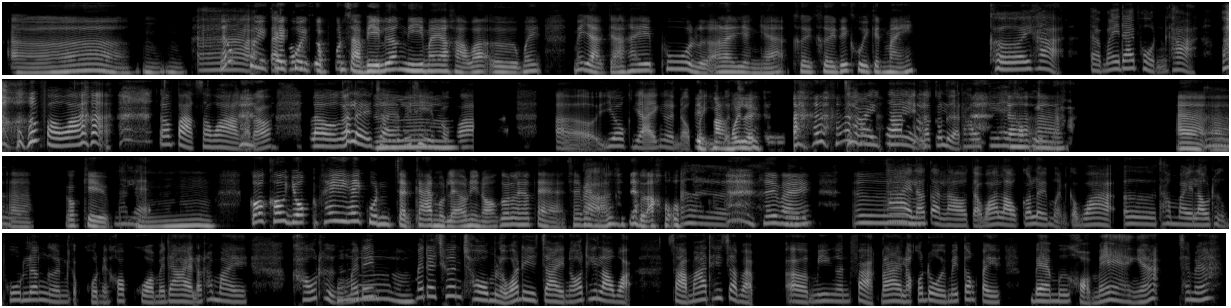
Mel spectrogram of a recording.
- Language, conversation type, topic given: Thai, advice, จะเริ่มคุยเรื่องการเงินกับคนในครอบครัวยังไงดีเมื่อฉันรู้สึกกังวลมาก?
- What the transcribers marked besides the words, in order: laughing while speaking: "เพราะ"; laugh; laughing while speaking: "เรา"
